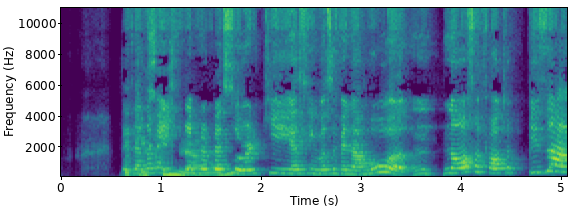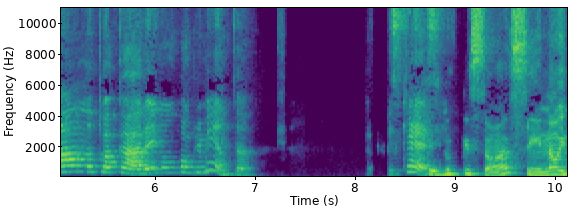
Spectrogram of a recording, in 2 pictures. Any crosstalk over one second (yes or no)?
yes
